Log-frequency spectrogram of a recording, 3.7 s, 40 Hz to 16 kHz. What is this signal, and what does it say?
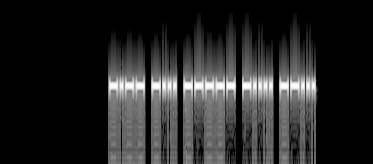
Morse code, heard as a keyed tone, about 44 wpm, 700 Hz. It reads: YB067
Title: Code Groups - 5 Letter:Numbers - 45wpm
